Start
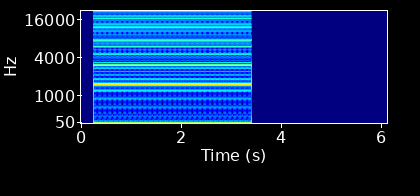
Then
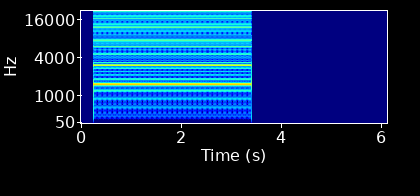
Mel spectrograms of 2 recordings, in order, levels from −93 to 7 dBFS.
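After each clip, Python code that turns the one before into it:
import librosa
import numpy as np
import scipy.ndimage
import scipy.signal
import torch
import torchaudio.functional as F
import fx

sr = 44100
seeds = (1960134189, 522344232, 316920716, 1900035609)

y = scipy.signal.sosfilt(scipy.signal.bessel(4, 310.0, 'highpass', norm='mag', fs=sr, output='sos'), x)
y = F.gain(torch.from_numpy(y), 4.0).numpy()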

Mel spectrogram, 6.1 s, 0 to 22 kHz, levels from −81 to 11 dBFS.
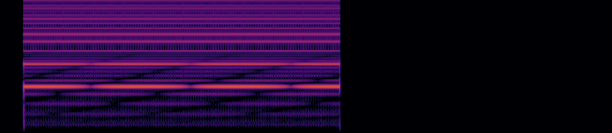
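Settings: y = fx.notch_cascade(x, sr, direction='rising', hz=1.0)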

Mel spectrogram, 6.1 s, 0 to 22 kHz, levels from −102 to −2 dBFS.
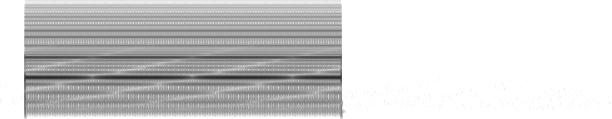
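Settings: y = fx.bandpass_q(x, sr, hz=630.0, q=0.53)
y = F.gain(torch.from_numpy(y), 9.0).numpy()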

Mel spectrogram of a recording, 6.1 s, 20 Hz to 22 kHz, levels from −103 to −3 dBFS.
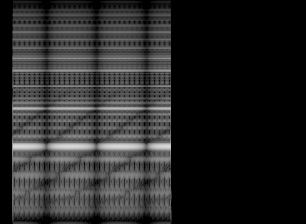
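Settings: y = fx.upward_expand(x, sr, threshold_db=-34.0, expansion=2.5)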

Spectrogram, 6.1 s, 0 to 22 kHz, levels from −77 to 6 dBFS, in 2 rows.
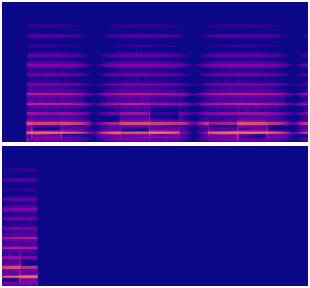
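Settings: y = fx.filter_held_notch(x, sr, hz=3.4, low_hz=920.0, high_hz=4300.0)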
